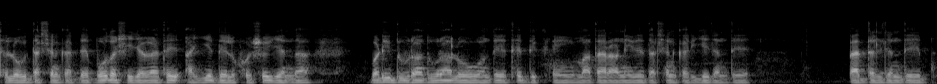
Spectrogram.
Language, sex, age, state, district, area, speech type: Dogri, male, 30-45, Jammu and Kashmir, Reasi, rural, spontaneous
